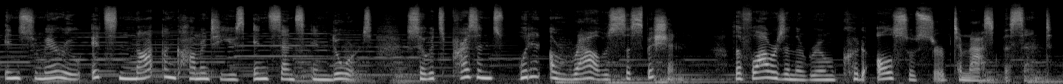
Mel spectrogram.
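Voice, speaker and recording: High-voiced composed female investigator. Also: a little mellow, soft background music. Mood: composed, analytical. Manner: measured, precise, explanatory. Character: composed, methodical young woman, analytical investigator explaining evidence. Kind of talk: video game voice acting, expository.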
